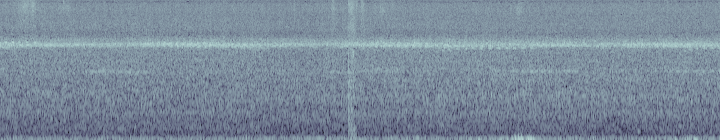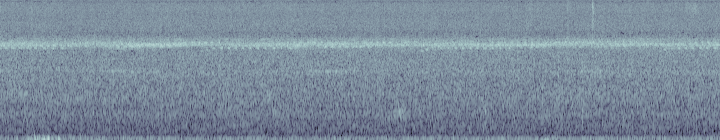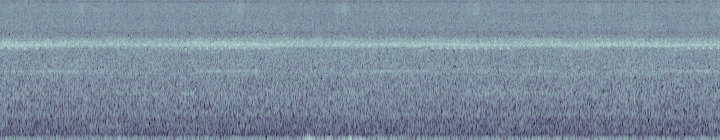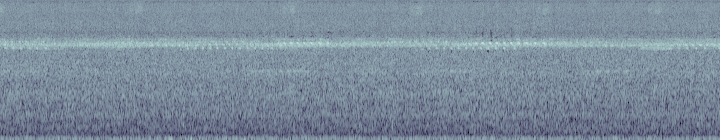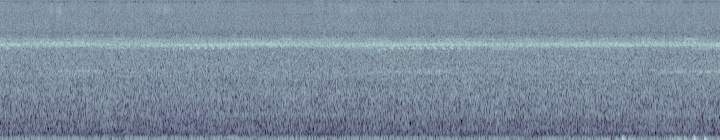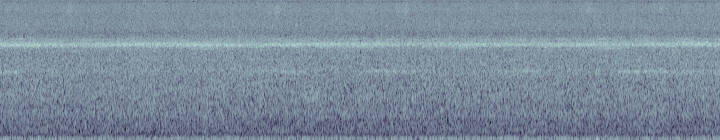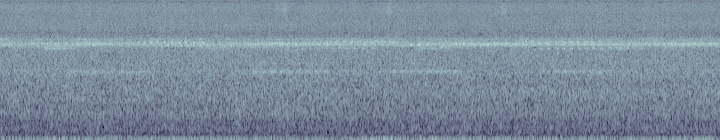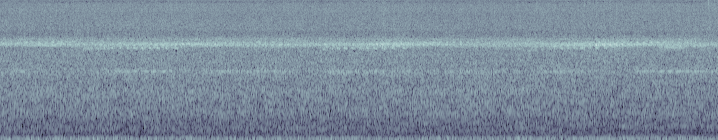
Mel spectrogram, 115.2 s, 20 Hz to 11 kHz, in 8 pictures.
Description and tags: Costa Rica cloud forest at night
Night sounds recorded in the cloud forest in Monteverde Costa Rica. December 2015. Recorded on an iPhone.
